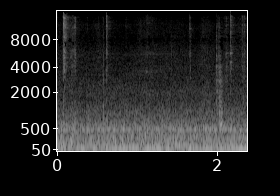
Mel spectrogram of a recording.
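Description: Steady low background rumble with a faint steady hum, and a few light clicks from hands handling a small object.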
